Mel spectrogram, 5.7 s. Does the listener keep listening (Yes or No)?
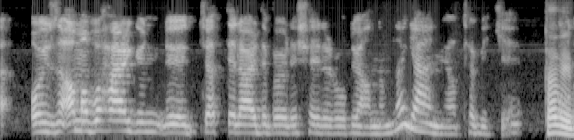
No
